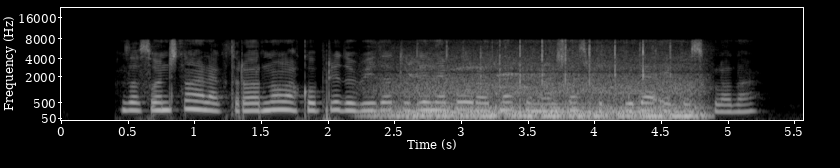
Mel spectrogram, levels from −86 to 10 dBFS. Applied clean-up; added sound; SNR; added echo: none; Bird; -3 dB; none.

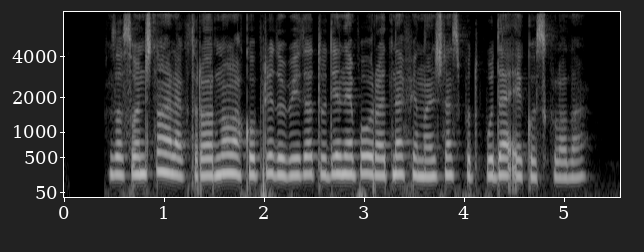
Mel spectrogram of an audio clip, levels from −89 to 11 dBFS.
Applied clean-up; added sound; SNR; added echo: none; none; none; none.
